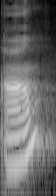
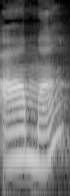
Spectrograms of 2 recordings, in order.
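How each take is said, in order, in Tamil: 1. எழுத்துகள் இணைந்து ஒலிக்கப்படும், கடைசி எழுத்து குறைக்கப்படும். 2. ஒவ்வொரு எழுத்தும் தனித்தனியாக முழு உயிரொலியுடன் ஒலிக்கப்படும்.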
